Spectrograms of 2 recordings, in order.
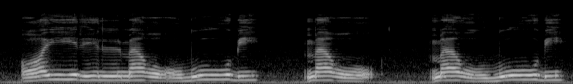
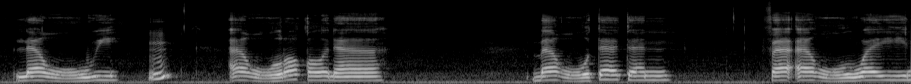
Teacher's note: when you are producing the sound of the ghain sukun, give maximum timing and imagine the 1 o'clock direction.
